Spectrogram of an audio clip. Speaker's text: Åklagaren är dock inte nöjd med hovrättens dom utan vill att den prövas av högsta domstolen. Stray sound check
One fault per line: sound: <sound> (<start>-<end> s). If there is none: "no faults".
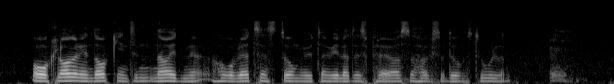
sound: throat clearing (5.5-5.9 s)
